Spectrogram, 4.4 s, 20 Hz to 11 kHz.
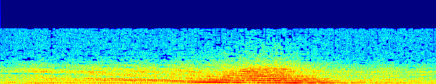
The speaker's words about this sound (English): Plane diving at 12 o'clock.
